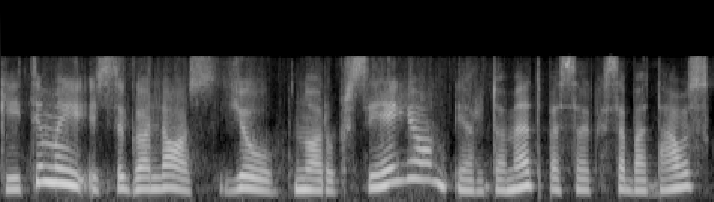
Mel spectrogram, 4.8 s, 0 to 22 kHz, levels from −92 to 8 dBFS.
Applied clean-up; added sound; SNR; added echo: neural separator model SepFormer DNS4.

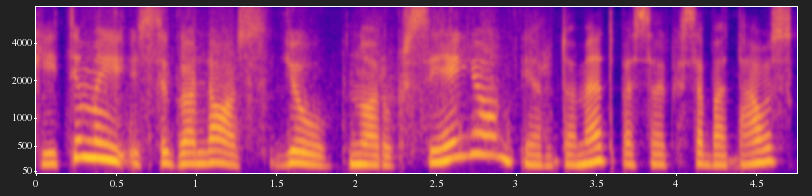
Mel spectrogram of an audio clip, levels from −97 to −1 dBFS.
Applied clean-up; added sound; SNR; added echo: neural mask model RNNoise.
